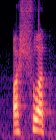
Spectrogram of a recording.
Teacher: ত যোগথ এখানে তাহলে ত এর উচ্চারণটা অর্ধেক হবে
